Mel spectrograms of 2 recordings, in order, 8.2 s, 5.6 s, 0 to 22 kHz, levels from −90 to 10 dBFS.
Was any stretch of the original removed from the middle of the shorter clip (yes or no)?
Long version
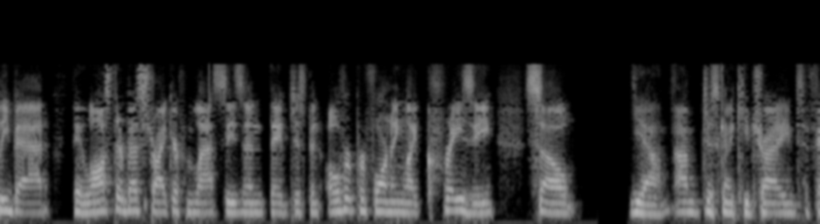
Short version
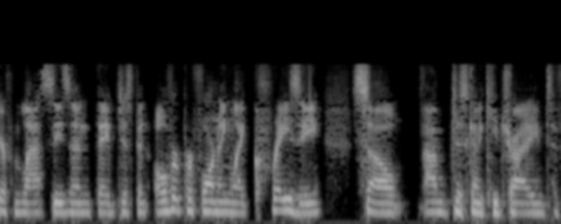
yes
